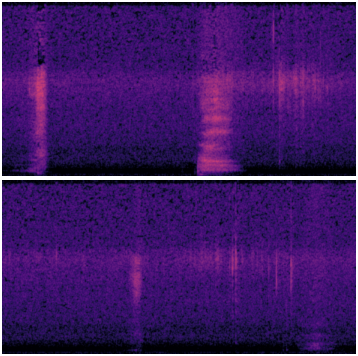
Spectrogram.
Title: Couple more sneezes (f)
